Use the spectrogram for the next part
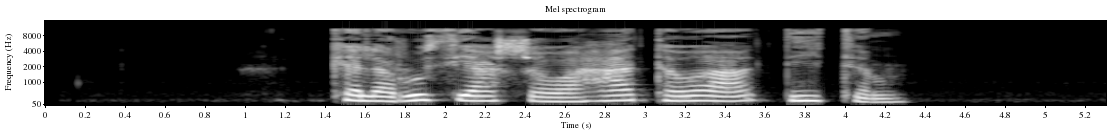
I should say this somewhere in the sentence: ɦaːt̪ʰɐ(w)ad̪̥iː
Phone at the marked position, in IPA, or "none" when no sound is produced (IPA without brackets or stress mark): w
